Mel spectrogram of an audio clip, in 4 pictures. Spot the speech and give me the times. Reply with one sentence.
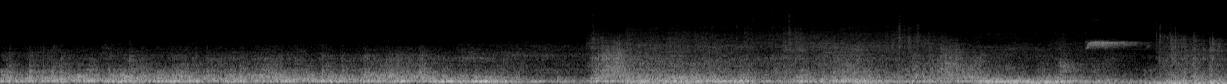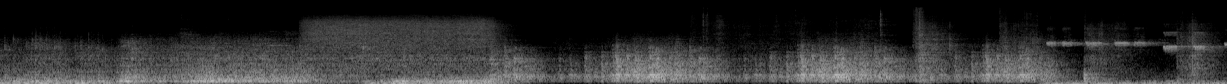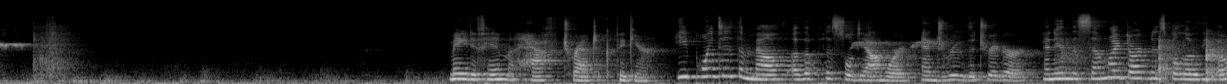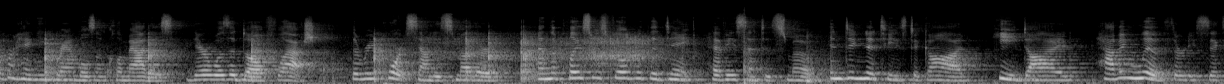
The speech can be heard from 28.1 to 49.0 s.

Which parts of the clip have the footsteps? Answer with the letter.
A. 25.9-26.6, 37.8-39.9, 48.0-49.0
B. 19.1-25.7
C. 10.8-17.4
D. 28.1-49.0
B.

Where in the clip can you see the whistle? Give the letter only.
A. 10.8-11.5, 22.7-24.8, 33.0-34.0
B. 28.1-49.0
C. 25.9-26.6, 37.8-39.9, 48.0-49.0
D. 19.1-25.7
A.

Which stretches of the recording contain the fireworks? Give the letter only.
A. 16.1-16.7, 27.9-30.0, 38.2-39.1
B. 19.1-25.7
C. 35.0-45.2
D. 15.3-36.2
C.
